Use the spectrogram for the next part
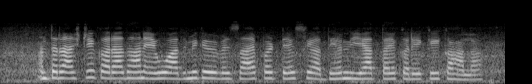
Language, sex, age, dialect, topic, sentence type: Bhojpuri, female, 18-24, Southern / Standard, banking, statement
